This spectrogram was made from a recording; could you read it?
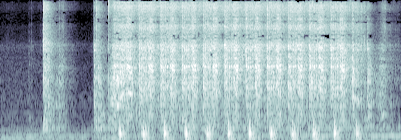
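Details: ATV crank-no-start diagnosis, spark and fuel confirmed present; starter spins engine in even chug about four beats a second but never fires or catches; spark plug condition to be checked next, cause not confirmed.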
